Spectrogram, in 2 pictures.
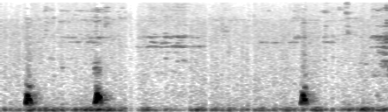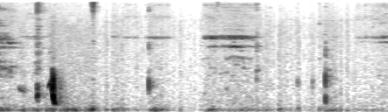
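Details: Mikado pheasant, a protected species seen in mist, giving soft, low, murmuring clucks, single or paired notes at uneven intervals, with faint high chirps of other birds behind.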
